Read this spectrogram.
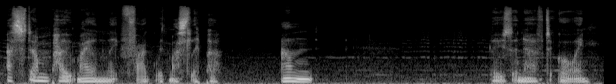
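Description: Low, creaky-voiced confessional woman. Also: animated, a little slow, darkish tone, soft background music, heavily acted. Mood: agitated, watchful. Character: exhausted, fretful, confessional woman homeowner narrating her unease. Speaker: narrator and actor. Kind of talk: dramatic first-person monologue in an audio drama.

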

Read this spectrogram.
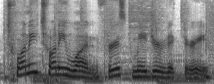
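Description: Female co-host, article narration plus light joking banter, music clearly playing behind her. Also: mid-range voice, animated, moderate pace. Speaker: podcast co-host reading an article aloud. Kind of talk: read-aloud narration with casual banter.

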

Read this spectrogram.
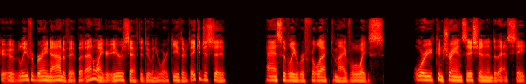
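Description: A man hosting a sleep podcast in a lulling, soothing way, rambling unscripted, stumbling and trailing off mid-thought with gentle self-deprecation. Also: mid-range voice, vocal fry, dry recording. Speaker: podcast host.

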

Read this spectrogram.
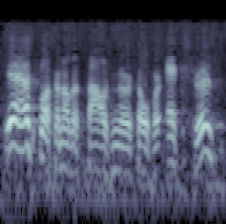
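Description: A man's voice: fairly high pitch, big pitch swings, fast, darkish tone. A man playing a brash, shameless used car salesman with hearty patter, in 1940s radio comedy style. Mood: hearty, slick. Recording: muffled, very noisy 1940s radio recording.

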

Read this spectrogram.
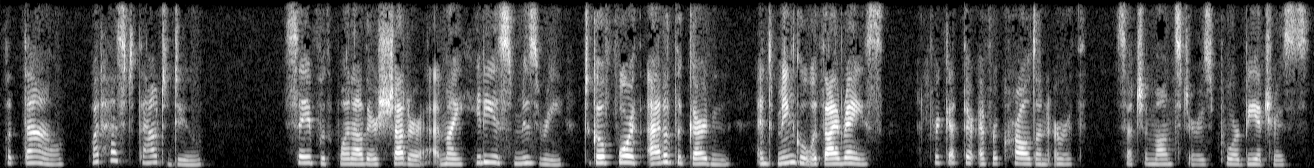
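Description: Woman playing a plaintive, high-voiced young maiden. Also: steady tone, normal speed, lightly acted. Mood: calm grief. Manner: archaic, plaintive, gentle. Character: tender, sorrowful young woman, lonely and pleading. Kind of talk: dramatic storybook reading.

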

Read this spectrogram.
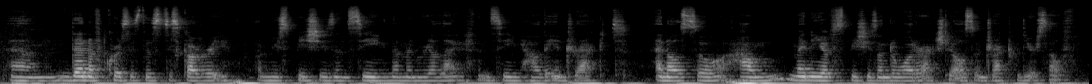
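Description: Young woman from sweden, guest on a podcast, kinda low voice, lots of ums, echoey room. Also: steady tone, normal speed, vocal fry, hardly any pauses, darkish tone. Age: young adult. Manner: thoughtful, many fillers and restarts. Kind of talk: casual interview.

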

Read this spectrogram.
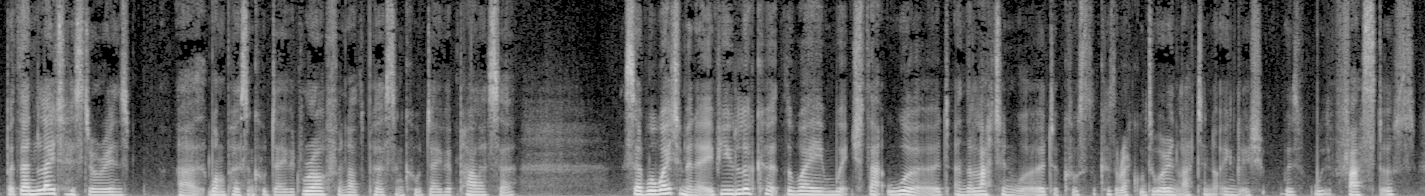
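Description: A woman historian explaining her subject as an interview guest in a measured, scholarly manner. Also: lowish voice, mellow, no echo.

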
